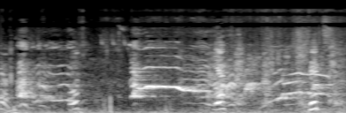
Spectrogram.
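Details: Belgian Malinois named Thor during a field training day for obedience and control; high, tonal whines with a long steady whimper in the middle, mixed with a trainer's short spoken commands.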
